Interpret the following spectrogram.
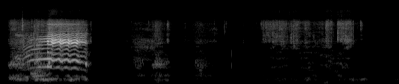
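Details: Goat during a bath: a single strong, trembling, nasal bleat opens, followed by two stretches of hissy splashing noise.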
